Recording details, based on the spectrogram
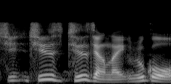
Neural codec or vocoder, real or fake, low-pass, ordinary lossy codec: none; real; 7.2 kHz; none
